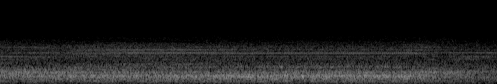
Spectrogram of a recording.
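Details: Portable power station with a 500 W inverter running under load, battery already down to 85%: a soft, steady whir with a faint thin tone that holds even. Normal cooling fan running.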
